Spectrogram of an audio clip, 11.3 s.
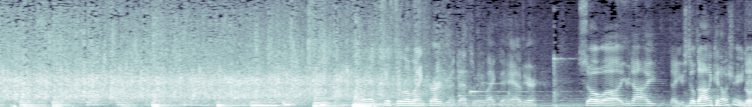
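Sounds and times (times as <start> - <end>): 
audience applause: 0.0 - 7.1
speech: 5.8 - 8.2, 8.8 - 11.2.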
